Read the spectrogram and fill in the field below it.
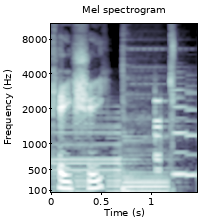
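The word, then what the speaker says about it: Cait Sith: Give me a name for Kate Sith. I know it's supposed to be pronounced Kei-Shi, but nobody ever calls him that.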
